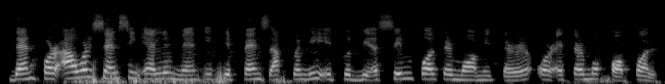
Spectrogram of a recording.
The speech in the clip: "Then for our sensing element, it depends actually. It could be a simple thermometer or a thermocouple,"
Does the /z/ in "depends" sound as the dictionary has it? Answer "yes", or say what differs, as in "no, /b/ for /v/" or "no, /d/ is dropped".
no, /s/ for /z/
